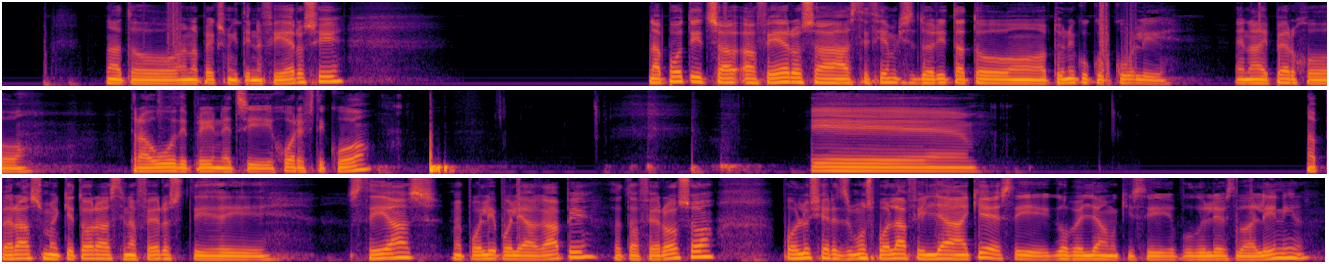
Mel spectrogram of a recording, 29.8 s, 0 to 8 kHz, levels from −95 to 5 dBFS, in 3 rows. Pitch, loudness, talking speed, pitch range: 125 Hz, -21 LUFS, 120 wpm, 110-135 Hz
